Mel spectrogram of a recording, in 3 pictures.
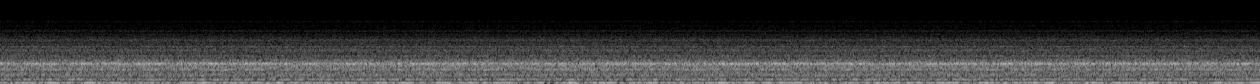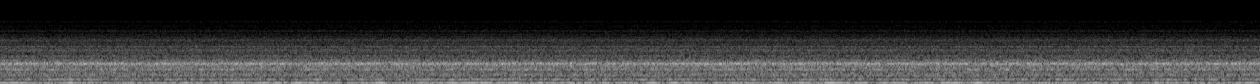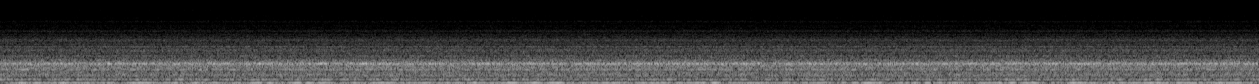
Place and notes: opencast / Tagebau Hambach, near Elsdorf, Germany - water pipe, drainage
Regierungsbezirk Köln, Nordrhein-Westfalen, Deutschland, July 2013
